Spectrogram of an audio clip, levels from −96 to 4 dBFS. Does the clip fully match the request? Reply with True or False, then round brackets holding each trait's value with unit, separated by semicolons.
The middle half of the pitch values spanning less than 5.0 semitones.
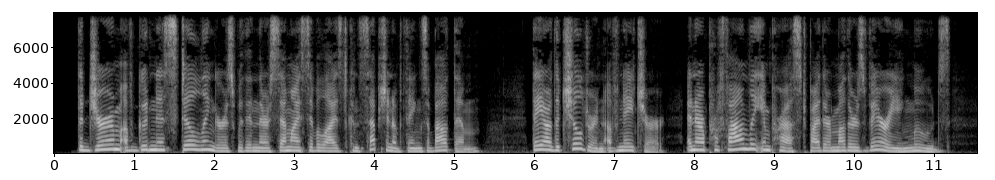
False (5.6 semitones)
